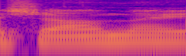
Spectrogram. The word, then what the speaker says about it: Chalamet: Yeah, Chalamet.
